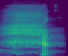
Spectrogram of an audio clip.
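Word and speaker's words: ح: but it comes so close to the sound of ha in English. But it is less deeper in your throat. So you don't say ha, but you say ha.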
